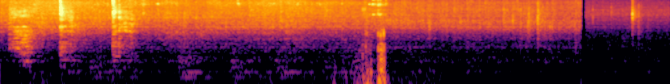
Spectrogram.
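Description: A metal spatula scrapes and stirs taro (colocasia) pieces frying in oil in a wok, over a steady sizzle, with a dull thump about four and a half seconds in. Near the end the stirring stops and only a fainter sizzle goes on.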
